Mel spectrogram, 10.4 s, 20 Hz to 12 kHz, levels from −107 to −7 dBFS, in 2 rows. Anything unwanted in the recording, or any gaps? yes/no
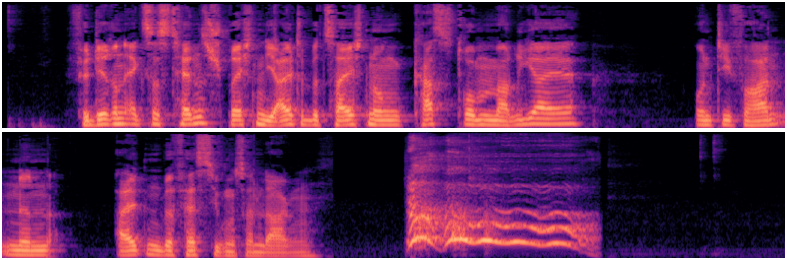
yes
